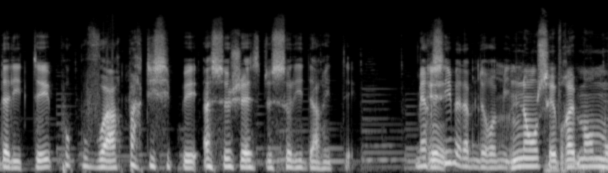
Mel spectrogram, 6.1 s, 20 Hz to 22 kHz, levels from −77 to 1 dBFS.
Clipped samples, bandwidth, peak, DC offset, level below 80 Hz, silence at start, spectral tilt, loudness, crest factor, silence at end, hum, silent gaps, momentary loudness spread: under 0.1%; 14 kHz; 0 dBFS; under 0.1%; -48 dBFS; 0 s; -5 dB/octave; -16 LUFS; 16 dB; 0 s; none; none; 9 LU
